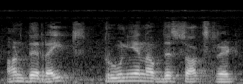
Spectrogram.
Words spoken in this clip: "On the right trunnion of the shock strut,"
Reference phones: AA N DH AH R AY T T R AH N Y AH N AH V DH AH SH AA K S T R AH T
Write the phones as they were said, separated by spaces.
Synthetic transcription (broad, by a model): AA N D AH R AY T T R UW N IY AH N AH V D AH S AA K S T R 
